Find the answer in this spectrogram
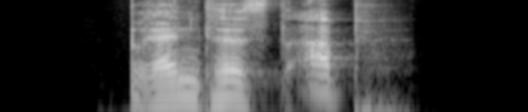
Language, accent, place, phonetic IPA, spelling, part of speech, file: German, Germany, Berlin, [ˌbʁɛntəst ˈap], brenntest ab, verb, De-brenntest ab.ogg
- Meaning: second-person singular subjunctive II of abbrennen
